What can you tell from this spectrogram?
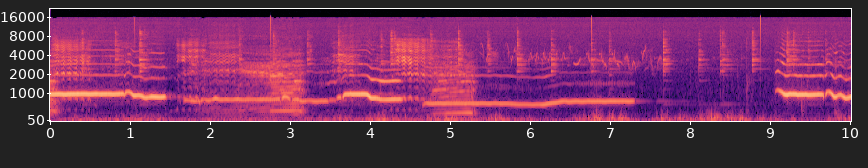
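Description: Farm animals bleating, three long wavering calls in the first half, over a high, flute-like folk melody.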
